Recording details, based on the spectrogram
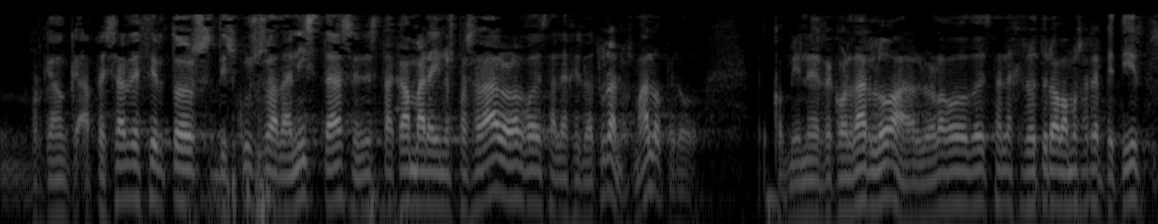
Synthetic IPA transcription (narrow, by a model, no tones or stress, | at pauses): po̞ɾkeawŋkea̰pe̞saɾðe̞θje̞ɾt̪o̞zðiskuɾso̞saðanist̪ase̞ne̞st̪akamaɾaino̞spasaɾaːlo̞laɾɣoest̪ale̞xizlat̪uɾanoe̞zmalo̞pe̞ɾo̞̰ | ko̞mbje̞ne̞re̞ko̞ɾð̞aɾlo̞alo̞laɾɣ̞o̞ðest̪ale̞xizlat̪uɾaβamo̞sare̞pe̞t̪iɾ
